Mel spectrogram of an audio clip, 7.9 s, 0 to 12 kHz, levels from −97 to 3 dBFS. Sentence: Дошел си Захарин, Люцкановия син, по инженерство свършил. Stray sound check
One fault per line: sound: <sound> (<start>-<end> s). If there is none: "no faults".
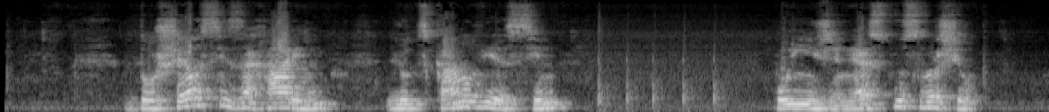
sound: thud (4.5-5.6 s)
